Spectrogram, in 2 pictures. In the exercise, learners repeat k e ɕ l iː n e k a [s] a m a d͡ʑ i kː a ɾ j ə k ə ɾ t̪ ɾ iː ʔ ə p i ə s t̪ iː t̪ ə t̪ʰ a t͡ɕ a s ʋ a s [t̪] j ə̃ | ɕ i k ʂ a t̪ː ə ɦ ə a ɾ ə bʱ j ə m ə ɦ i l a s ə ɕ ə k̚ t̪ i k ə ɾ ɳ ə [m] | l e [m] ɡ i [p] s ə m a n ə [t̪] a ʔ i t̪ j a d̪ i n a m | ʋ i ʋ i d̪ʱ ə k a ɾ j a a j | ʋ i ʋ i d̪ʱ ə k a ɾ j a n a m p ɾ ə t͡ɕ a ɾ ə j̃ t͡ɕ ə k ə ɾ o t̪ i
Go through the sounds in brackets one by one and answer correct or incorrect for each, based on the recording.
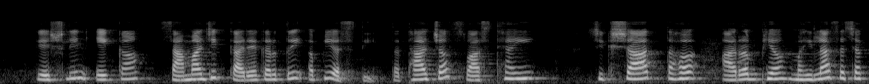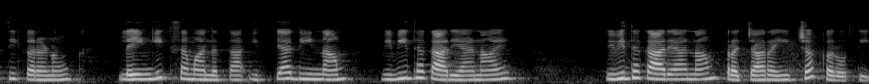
correct, incorrect: t̪ʰ, incorrect: ŋ, incorrect: ŋ, incorrect: k, correct

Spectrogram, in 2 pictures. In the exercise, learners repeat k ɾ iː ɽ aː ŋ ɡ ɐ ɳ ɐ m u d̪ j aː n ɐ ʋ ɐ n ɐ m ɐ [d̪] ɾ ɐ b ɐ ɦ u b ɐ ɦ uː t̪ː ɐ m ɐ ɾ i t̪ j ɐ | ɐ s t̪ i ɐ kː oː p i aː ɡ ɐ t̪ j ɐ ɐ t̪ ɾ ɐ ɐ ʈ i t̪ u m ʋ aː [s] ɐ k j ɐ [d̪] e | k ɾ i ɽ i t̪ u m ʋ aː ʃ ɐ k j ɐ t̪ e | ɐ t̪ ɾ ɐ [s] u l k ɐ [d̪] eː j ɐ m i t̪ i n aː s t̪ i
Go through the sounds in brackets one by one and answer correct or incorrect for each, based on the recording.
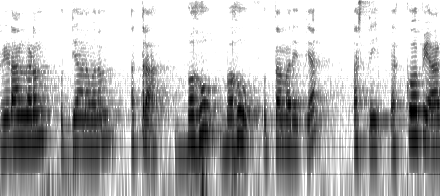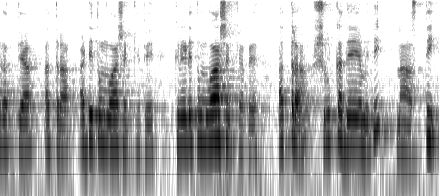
incorrect: t̪, incorrect: ʃ, incorrect: t̪, incorrect: ʃ, correct

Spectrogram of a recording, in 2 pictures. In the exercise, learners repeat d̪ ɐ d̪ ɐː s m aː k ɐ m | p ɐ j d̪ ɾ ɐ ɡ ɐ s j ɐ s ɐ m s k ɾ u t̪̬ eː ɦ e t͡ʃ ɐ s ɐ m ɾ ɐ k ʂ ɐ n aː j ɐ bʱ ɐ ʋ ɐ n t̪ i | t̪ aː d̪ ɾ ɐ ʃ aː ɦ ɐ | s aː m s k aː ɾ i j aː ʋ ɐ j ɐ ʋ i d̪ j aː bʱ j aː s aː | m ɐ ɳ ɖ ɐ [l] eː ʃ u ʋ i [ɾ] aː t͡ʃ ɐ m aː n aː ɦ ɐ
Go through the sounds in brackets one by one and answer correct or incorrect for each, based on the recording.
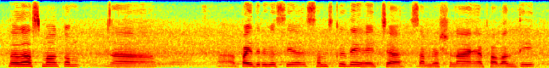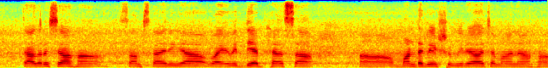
correct, correct

